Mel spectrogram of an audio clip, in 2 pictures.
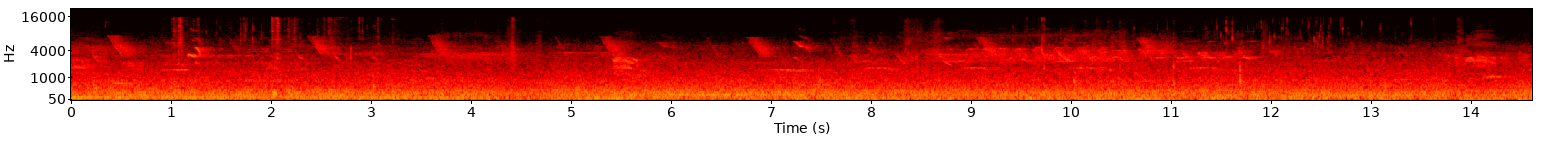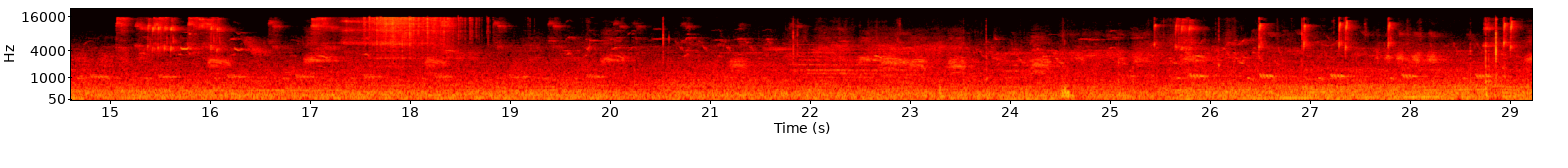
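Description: Birds chirping and calling, with many short high chirps. In the second half one bird repeats a short, lower note less than a second apart for several seconds. A couple of light knocks come near the end.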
